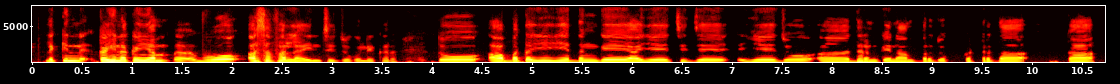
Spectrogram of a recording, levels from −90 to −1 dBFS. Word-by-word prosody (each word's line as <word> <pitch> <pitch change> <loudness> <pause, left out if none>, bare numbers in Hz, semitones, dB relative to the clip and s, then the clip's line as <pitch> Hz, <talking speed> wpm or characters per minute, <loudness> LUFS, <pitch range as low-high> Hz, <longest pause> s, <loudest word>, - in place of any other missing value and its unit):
लेकिन 230 +3 +1 0.2
कहीं 200 0 +9
न 215 - +7
कहीं 215 -1 +6
हम 205 +1 +4
अ, 205 - -4 0.2
वो 205 +6 +4 0.2
असफल 200 -2 +1
है 130 - -2
इन 125 0 -6
चीज़ 130 0 -11
को 130 0 -12
लेकर। 115 0 -13 0.4
तो 195 +1 +1 0.5
आप 200 - +5
बताइए 205 +2 +1
ये 220 - +1
दंगे 190 +1 +1
या 185 -1 +3
ये 185 +1 0
चीज़ें, 180 +1 -4 0.2
ये 185 +3 -1
जो 185 0 -4
अ, 165 -1 -6
धर्म 160 +2 -2
के 180 - 0
नाम 160 0 -5
पर 165 - -4
जो - - -6 0.2
कट्टरता 175 0 -5 0.5
का 170 -1 -1
185 Hz, 175 wpm, -21 LUFS, 165-200 Hz, 0.5 s, कहीं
